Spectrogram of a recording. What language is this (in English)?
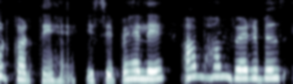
Hindi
